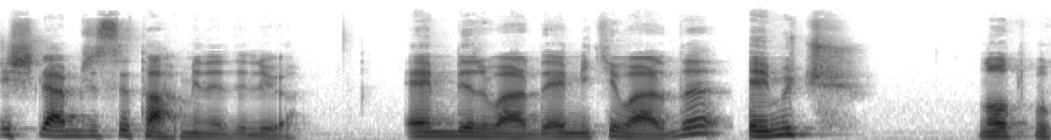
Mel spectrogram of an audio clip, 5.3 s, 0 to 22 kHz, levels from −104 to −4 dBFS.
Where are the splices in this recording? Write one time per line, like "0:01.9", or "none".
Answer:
0:03.7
